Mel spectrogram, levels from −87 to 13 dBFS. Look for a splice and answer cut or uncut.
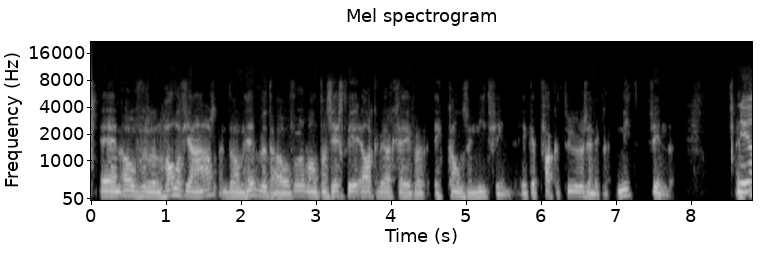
cut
